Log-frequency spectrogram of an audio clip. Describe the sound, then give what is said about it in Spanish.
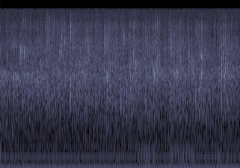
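An audience applauds the Lord steadily, a dense wash of many hands clapping at once with no clear individual beats, sustained at moderate loudness for the whole few seconds. “¿Todavía le puedes dar un aplauso al Señor o ya no?”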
